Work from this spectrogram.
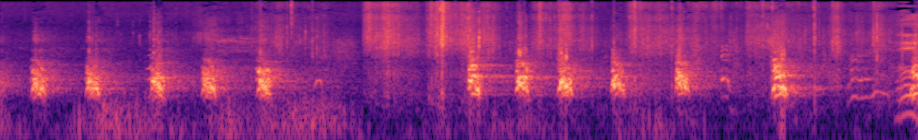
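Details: Young Mountain Cur, eight months old, barking treed up at a limb: repeated rough barks roughly every half second, with a man talking and praising over the middle of the run.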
